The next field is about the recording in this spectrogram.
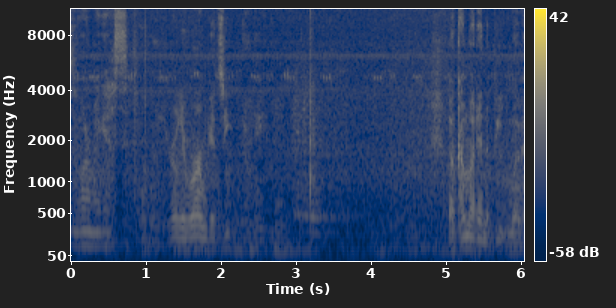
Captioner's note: teeth clack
